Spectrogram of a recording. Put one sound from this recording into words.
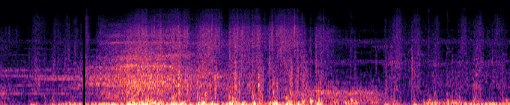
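Footsteps crunch over dirt and leaves.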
